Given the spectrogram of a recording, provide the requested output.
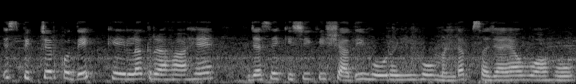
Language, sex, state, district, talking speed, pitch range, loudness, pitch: Hindi, female, Bihar, Darbhanga, 200 wpm, 205-255 Hz, -23 LUFS, 225 Hz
